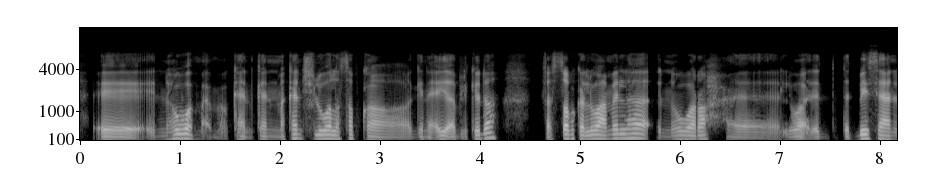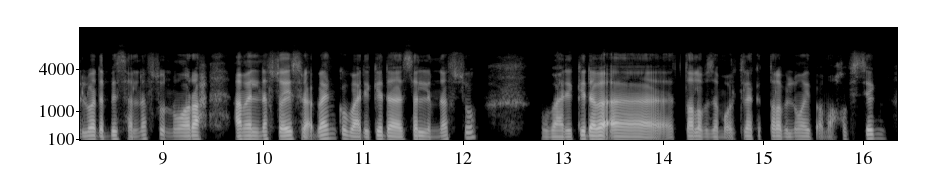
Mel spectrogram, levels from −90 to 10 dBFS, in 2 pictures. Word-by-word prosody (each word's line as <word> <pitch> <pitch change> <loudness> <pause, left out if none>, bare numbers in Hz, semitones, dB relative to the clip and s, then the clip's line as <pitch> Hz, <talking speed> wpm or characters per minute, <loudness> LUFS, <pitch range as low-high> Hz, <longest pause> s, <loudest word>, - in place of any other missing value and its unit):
آآ 100 -3 +1
إن 110 +2 -13
هو 145 +4 +4
ما - - -6
ما - - -15
كان - - -3
كان 105 -2 -5
ما 100 - -3
كانش 140 +1 -1
له 130 - +2
ولا 135 -2 +4
سابقة 100 -7 -2
جنائية - - +1
قبل - - -4
كده. 160 +6 0 0.4
فالسابقة 140 -2 +2
اللي 125 +1 +1
هو 135 - +7
عملها 145 +3 +3
إن 105 +1 -15
هو 125 +1 +2
راح 125 +1 -1
اللي 90 -3 -7
هو - - +3
التدبيسة 135 -2 0
يعنى 120 -1 +5
اللى 110 +2 -3
هو - - +6
دبِّسها 120 -3 -3
لنفسه، 130 +6 -7
إن 110 - -16
هو 115 0 +2
راح 120 0 +4 0.3
عمل 115 +1 +4
نفسه 120 -1 0
هيسرق 120 +1 +2
بنك، 135 +5 +1
وبعد 105 -7 +1
كده 110 -2 +2
سلِّم 110 -1 -3
نفسه 145 - -6 0.6
وبعد 100 0 -1
كده 120 +3 +3
بقى 100 -5 +3
طلب- 110 -1 0
زي 100 0 -5
ما 95 - -7
قلت - - -11
لَك- 115 - -2
الطلب 110 -2 -2
إن 100 - -9
هو 110 - -3
يبقى 105 - -7
مع - - -10
أخوه - - -15
في - - -17
السجن. 140 0 -4
115 Hz, 210 wpm, -26 LUFS, 105-130 Hz, 0.6 s, هو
